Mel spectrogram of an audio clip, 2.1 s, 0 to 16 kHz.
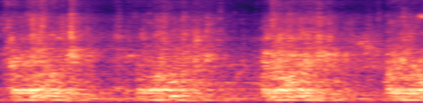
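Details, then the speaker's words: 2014 Brastemp Clean 8 kg top-load washer, refurbished with new pump, on test in a heavy program: rushing water in surges over a quiet background, no buzzing or hammering; filling normally to medium water level, more than half. "Nível médio de água. que é mais da metade."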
